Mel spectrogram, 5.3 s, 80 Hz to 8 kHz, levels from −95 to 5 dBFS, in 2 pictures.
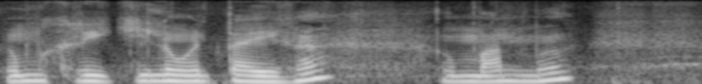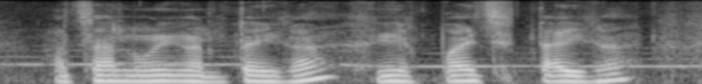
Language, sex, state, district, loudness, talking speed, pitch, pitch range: Wancho, male, Arunachal Pradesh, Longding, -15 LUFS, 135 wpm, 155 Hz, 150-190 Hz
